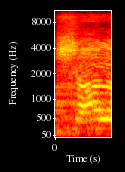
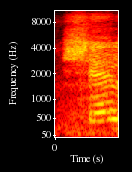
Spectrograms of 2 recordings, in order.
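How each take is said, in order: First: The vowel sounds like the one in shawl. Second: The vowel sounds like the one in shell. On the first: "यहां मैं शाल भी बोल रहा हूं" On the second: "यहां मैं शैल भी बोल रहा हूं"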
